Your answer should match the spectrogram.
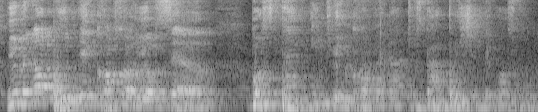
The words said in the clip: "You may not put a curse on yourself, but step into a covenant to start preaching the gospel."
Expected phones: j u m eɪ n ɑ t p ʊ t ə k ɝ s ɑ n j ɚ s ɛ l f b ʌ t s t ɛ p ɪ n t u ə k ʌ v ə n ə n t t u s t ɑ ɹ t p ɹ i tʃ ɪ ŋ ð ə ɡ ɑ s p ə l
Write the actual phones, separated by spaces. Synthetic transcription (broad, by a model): j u m eɪ n ɑ t p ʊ t ə k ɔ s ɑ n j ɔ s ɛ l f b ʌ t s t ɛ p ɪ n t u ə k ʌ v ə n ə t t u s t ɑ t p i ʃ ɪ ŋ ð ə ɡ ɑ s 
